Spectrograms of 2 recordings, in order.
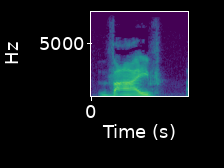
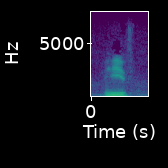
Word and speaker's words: Vive: PlayStation VR will work with PlayStation Vive, as we now know it's pronounced, and Oculus will work with PC. – Vive.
